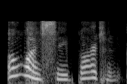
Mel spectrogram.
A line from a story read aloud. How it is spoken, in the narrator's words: cried the newcomer breathlessly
